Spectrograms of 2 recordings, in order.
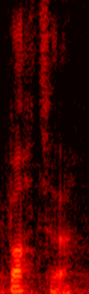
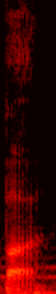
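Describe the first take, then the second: First: The t in the middle is clearly pronounced. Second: The t in the middle is dropped. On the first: This is how the speaker says it. "I say butter" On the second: This is how some other people say it. "Some people would say butter"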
